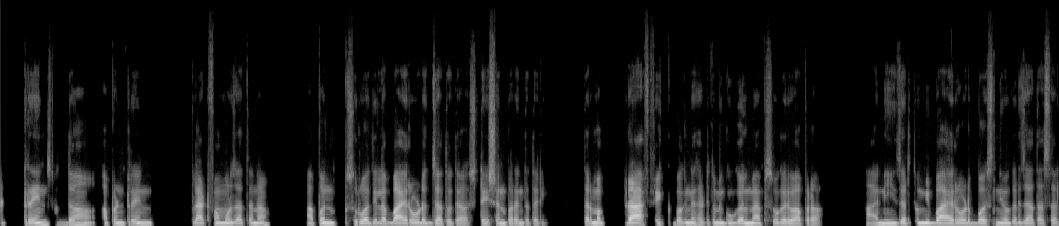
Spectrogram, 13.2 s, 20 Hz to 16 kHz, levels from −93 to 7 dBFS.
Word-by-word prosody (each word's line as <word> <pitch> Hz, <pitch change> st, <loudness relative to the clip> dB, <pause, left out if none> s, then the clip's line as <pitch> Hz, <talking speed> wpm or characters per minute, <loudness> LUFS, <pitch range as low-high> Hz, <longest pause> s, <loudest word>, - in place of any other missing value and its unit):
तर -, -, -9 dB, 0.3 s
ट्रेनसुद्धा 150 Hz, +3 st, 0 dB, 0.3 s
आपण 145 Hz, +2 st, 0 dB
ट्रेन 145 Hz, +1 st, +1 dB, 0.5 s
प्लॅटफॉर्मवर 140 Hz, +3 st, +1 dB
जाताना, 135 Hz, 0 st, -1 dB, 0.5 s
आपण 145 Hz, +1 st, +2 dB, 0.2 s
सुरुवातीला 135 Hz, +2 st, 0 dB
बाय 130 Hz, -2 st, +4 dB
रोडच 130 Hz, 0 st, +1 dB
जातो, 110 Hz, -, -1 dB
त्या -, -, -3 dB
स्टेशनपर्यंत 120 Hz, 0 st, -3 dB
तरी. -, -, -8 dB, 0.5 s
तर 145 Hz, -, 0 dB
मग 150 Hz, +1 st, +5 dB, 0.3 s
ट्रॅफिक 135 Hz, +3 st, +5 dB, 0.2 s
बघण्यासाठी 145 Hz, -1 st, 0 dB
तुम्ही 145 Hz, 0 st, +2 dB
Google 130 Hz, 0 st, +3 dB
मॅप्स 125 Hz, +1 st, 0 dB
वगैरे 125 Hz, -1 st, 0 dB
वापरा. 110 Hz, -1 st, 0 dB, 0.7 s
आणि 235 Hz, -, +2 dB
जर -, -, +1 dB
तुम्ही 275 Hz, +1 st, +5 dB
बाय 120 Hz, +1 st, +4 dB
रोड, 130 Hz, +1 st, 0 dB
बसने 130 Hz, +1 st, 0 dB
वगैरे 130 Hz, +1 st, -1 dB
जात 130 Hz, -1 st, -3 dB
असाल 125 Hz, -1 st, -6 dB
135 Hz, 145 wpm, -22 LUFS, 130-145 Hz, 0.7 s, मग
